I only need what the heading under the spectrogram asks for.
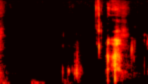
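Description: A quiet sip of rye whiskey from a Norlan glass: a few soft wet mouth clicks, then a brief slurping draw and a swallow, with no talking.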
